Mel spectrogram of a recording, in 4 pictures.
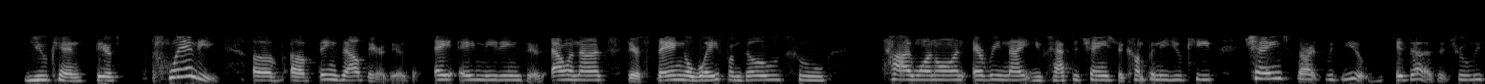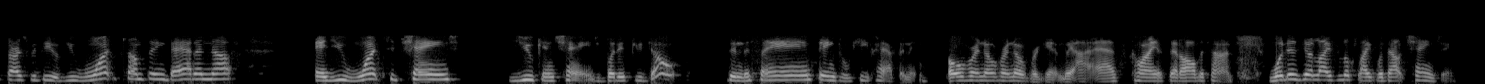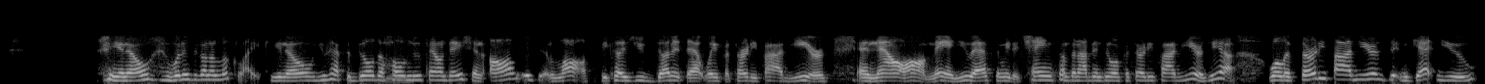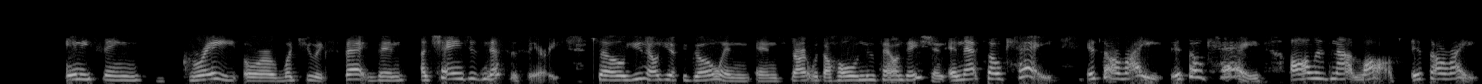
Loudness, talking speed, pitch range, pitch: -30 LUFS, 190 wpm, 180-235 Hz, 205 Hz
